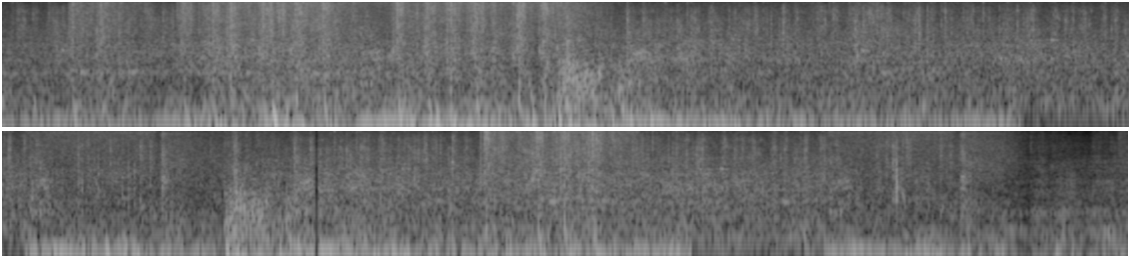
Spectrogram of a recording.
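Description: Rapid gunfire from Quill's guns in the Guardians of the Galaxy video game, loud sustained bursts of shots and booming impacts with brief pauses, dense and continuous over a low rumble.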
